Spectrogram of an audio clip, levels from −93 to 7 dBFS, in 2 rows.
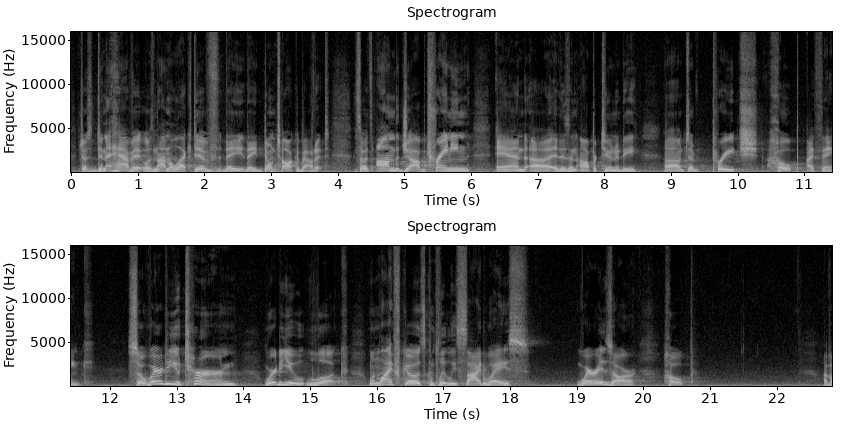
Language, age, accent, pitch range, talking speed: English, 20-39, American, 135-170 Hz, 130 wpm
